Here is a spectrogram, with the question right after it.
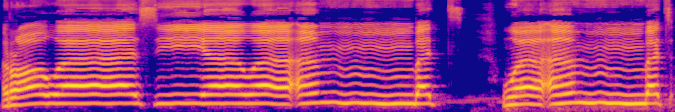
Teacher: Mim kecil ekor ke bawah iqlab dengung 2 harakat. Rapatkan bibir tapi jangan tekan.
